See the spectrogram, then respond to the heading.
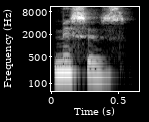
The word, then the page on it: mrs. gandhi: American English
